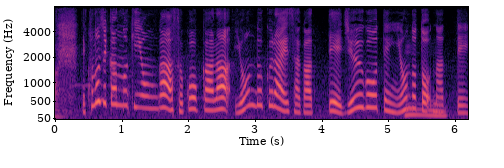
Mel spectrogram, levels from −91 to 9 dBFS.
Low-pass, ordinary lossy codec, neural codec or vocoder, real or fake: none; none; none; real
